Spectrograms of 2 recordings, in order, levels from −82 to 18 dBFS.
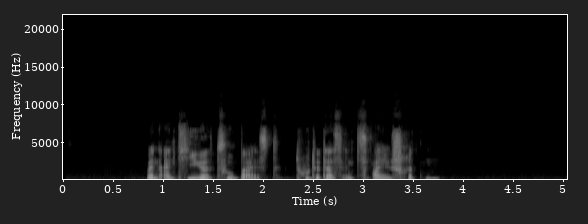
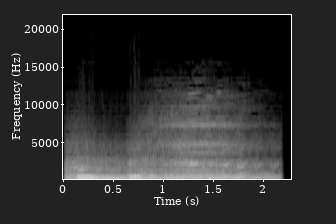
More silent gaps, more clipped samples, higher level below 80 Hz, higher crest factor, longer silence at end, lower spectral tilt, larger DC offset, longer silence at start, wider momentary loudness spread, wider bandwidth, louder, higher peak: neither; second, under 0.1% vs 0.2%; second, -52 dBFS vs -32 dBFS; first, 22 dB vs 12 dB; first, 1.25 s vs 0.1 s; second, -5 dB/octave vs -6.5 dB/octave; neither; first, 0.85 s vs 0 s; first, 10 LU vs 7 LU; second, 9.8 kHz vs 12.5 kHz; second, -34 LUFS vs -12 LUFS; second, -14 dBFS vs 0 dBFS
